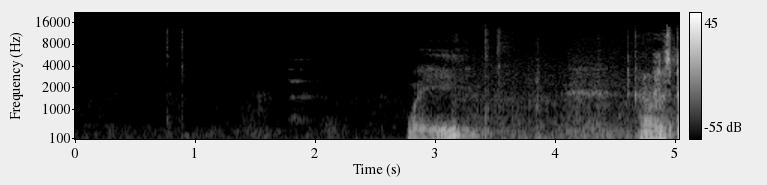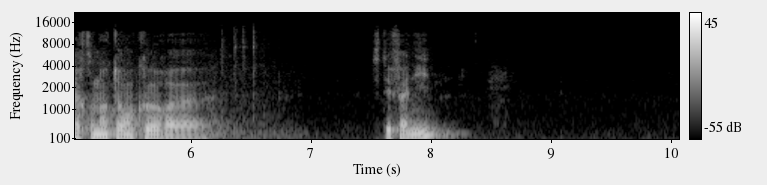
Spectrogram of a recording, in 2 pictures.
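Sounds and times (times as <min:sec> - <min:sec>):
faint clicks: 0:00.8 - 0:01.0, 0:03.4 - 0:04.0, 0:06.2 - 0:06.9.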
